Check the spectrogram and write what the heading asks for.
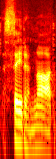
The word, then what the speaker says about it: theta naught: I remember the first time learning that that's pronounced Theta naught was in a physical class that you just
